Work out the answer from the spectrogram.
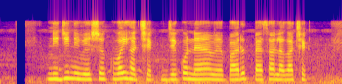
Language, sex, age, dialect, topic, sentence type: Magahi, female, 25-30, Northeastern/Surjapuri, banking, statement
